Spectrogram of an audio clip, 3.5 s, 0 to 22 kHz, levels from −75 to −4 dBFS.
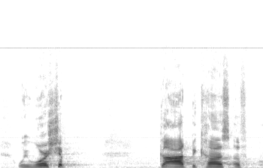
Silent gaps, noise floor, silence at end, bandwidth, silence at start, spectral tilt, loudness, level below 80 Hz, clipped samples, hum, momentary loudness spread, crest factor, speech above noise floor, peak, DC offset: none; -61 dBFS; 0.25 s; 16.5 kHz; 0.25 s; -4 dB/octave; -25 LUFS; -64 dBFS; under 0.1%; none; 19 LU; 20 dB; 36 dB; -6 dBFS; under 0.1%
